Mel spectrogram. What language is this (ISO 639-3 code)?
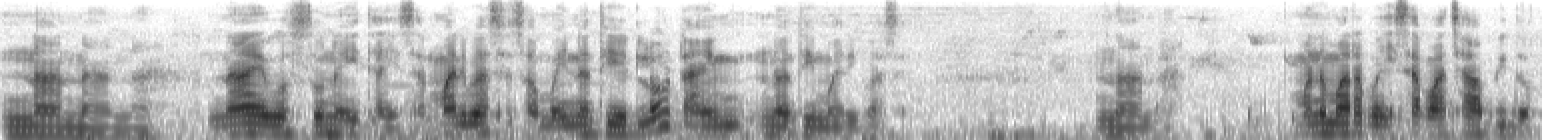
guj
